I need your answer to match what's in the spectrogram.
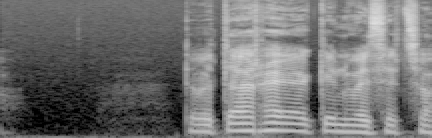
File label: "rheg", Welsh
